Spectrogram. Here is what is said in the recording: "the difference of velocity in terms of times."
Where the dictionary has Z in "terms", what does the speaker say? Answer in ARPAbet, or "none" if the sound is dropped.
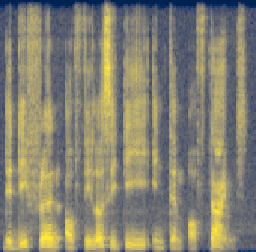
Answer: none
